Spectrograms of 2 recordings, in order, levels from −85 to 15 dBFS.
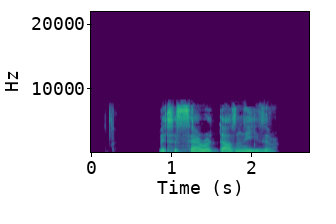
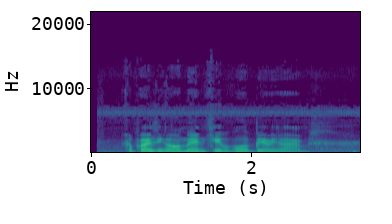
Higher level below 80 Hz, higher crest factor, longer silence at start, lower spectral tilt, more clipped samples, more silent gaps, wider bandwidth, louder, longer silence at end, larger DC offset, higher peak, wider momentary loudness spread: second, -68 dBFS vs -48 dBFS; about the same, 20 dB vs 22 dB; about the same, 0.25 s vs 0.15 s; second, -3 dB/octave vs -6.5 dB/octave; neither; first, 0.67-0.84 s vs none; second, 8.2 kHz vs 14.5 kHz; first, -23 LUFS vs -27 LUFS; first, 0.45 s vs 0 s; neither; about the same, -8 dBFS vs -6 dBFS; second, 15 LU vs 21 LU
